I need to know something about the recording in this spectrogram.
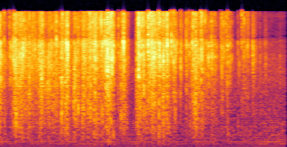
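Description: Clear plastic kit bag crinkling as it is handled and the embroidery floss skeins are pulled out of it: a run of irregular crackles that thins out near the end.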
